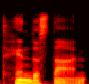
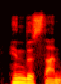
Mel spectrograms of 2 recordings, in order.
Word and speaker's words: हिंदुस्तान: हुआ यूं कि फारसी भाषा में स का उच्चारण ह होता है। तो उन्होंने सिंधु नदी के पार की जमीन को हिंदुस्तान कहना शुरू कर दिया।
